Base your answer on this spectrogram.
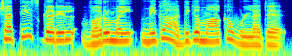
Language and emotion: Tamil, neutral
